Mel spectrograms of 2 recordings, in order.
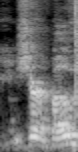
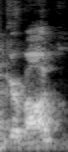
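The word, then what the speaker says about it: Girbaud: Gerbeau jeans. Yeah. The little tag that's on the front. You mean Gerbod?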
